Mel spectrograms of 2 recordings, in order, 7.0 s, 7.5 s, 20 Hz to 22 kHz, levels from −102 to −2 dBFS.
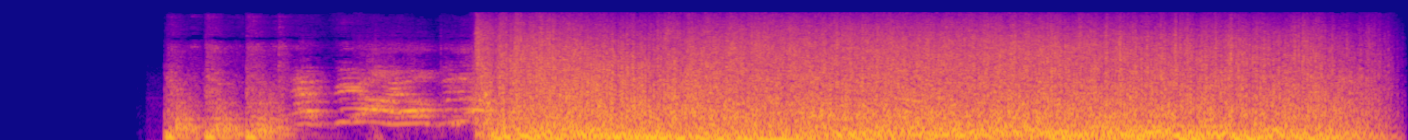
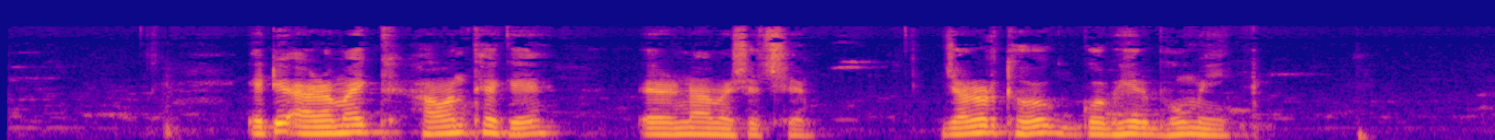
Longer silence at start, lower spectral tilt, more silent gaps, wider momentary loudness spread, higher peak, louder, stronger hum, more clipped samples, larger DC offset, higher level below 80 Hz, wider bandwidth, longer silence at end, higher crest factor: second, 0.8 s vs 1.25 s; about the same, -5 dB/octave vs -6 dB/octave; neither; second, 8 LU vs 12 LU; second, -12 dBFS vs -6 dBFS; first, -21 LUFS vs -24 LUFS; neither; neither; neither; first, -28 dBFS vs -64 dBFS; first, 16 kHz vs 11.5 kHz; second, 0.05 s vs 0.65 s; second, 8 dB vs 20 dB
